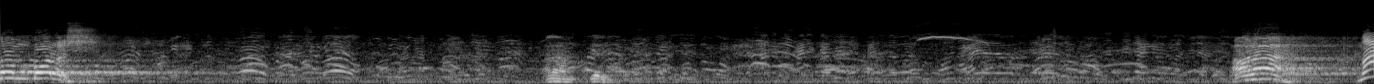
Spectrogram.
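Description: A large crowd of men shouts and calls out in the open air, some close and some far off.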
